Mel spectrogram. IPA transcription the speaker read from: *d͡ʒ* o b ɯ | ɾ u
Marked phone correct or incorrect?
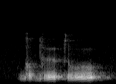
incorrect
